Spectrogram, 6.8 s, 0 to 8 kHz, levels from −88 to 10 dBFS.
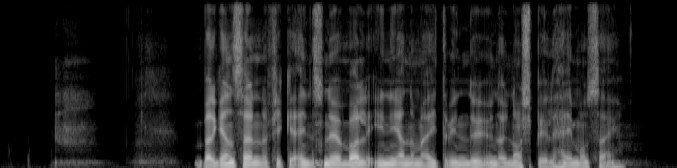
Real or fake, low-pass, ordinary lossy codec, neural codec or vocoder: real; none; none; none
